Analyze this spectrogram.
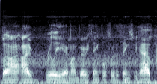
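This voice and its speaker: Fairly quick speech from a man with an American accent, noticeable background noise behind him. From Texas. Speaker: vineyard owner and grape grower. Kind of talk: casual vlog walkthrough. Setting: outdoors in a vineyard. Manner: animated, excited.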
